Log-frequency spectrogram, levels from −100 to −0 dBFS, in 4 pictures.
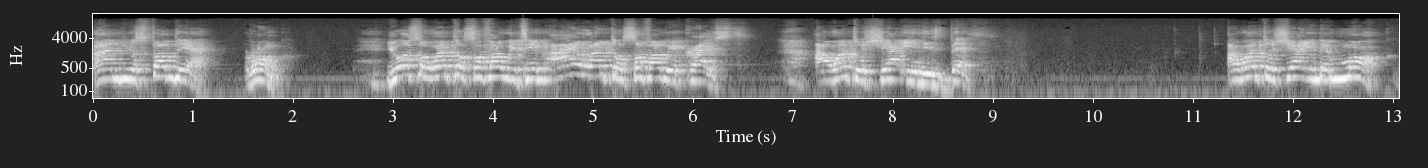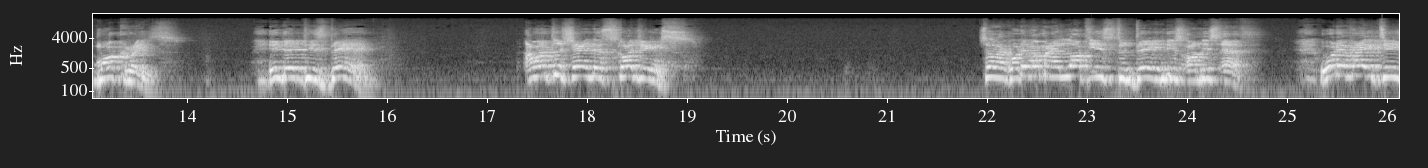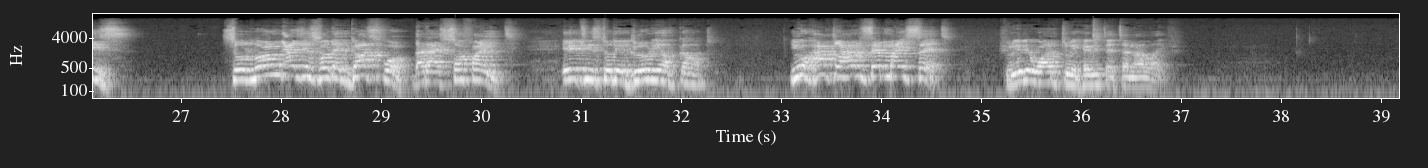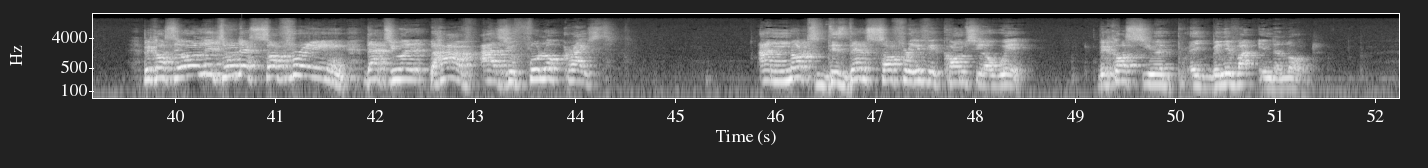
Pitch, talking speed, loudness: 215 Hz, 140 wpm, -10 LUFS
